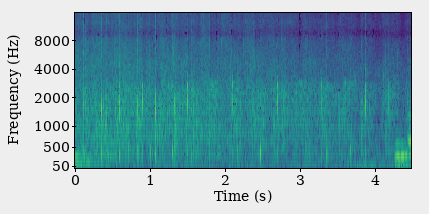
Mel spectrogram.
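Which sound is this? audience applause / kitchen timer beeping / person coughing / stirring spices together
audience applause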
